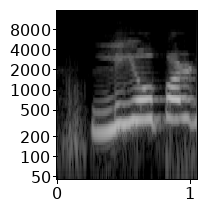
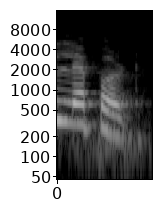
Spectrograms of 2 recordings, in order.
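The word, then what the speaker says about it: leopard: देखिए जैसे कि पी ई ओ पी एल, इसको हम पियोपल नहीं बोलते हैं, इसको हम प्रोनाउंस करते हैं पीपल. लियोपर्ड नहीं बोलते, इसको हम बोलते हैं लेपर्ड.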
